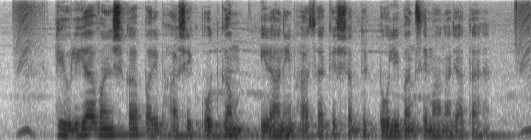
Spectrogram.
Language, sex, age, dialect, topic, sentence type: Hindi, male, 18-24, Kanauji Braj Bhasha, agriculture, statement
